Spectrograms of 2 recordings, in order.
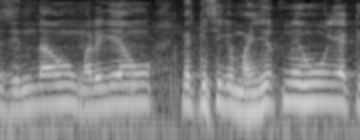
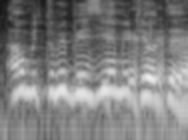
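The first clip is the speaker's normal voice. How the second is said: principal hanging up; 7 semitones higher, 8 dB louder than usual. Retold or imitated. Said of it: "तुम्ही काय म्हणतात".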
